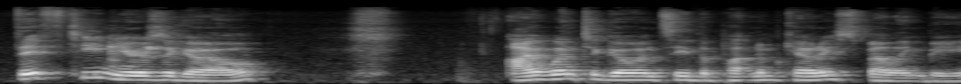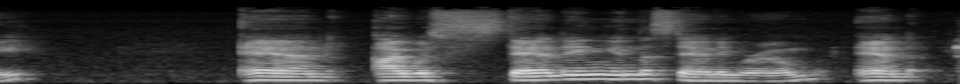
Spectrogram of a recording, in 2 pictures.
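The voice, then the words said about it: Emotional, choked-up voice. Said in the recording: “I'm going to get a little emotional.”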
